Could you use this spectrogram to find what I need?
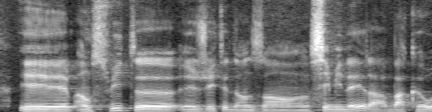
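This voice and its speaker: The voice has a dark, mellow tone and a Romanian accent. Its pitch varies in an ordinary way. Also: man. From Romania, north-east near Roman. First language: Romanian (speaking French). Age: 50s. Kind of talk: interview. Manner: hesitant, many fillers.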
